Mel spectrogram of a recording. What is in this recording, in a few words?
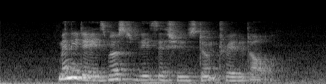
Reverb near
